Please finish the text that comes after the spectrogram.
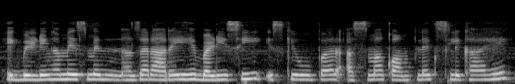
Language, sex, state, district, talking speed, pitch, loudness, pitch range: Hindi, female, Madhya Pradesh, Bhopal, 185 wpm, 220 Hz, -16 LUFS, 215-230 Hz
